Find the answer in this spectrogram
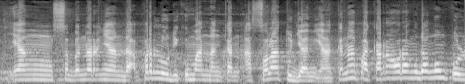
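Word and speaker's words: الصلاة جامعة: mengutus seseorang untuk mengumandangkan assholatu jamiah jadi bacanya assholatu jamiah Boleh dibaca dengan assolatu jamiatun atau boleh asal Ata jamiatan boleh seperti itu Hai jadi assholatu jamiah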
